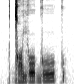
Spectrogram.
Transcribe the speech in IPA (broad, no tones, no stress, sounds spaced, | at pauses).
ɡ͡ǀ ɒ j oː ɡ uː k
